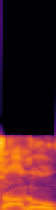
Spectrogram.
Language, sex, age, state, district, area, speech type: Hindi, male, 18-30, Rajasthan, Karauli, rural, read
